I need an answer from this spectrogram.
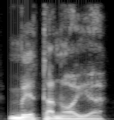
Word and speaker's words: metanoia: A Bíblia tem um conceito poderoso para isso, uma palavra grega fundamental, a palavra é metanoia, que se pronuncia metanoia.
